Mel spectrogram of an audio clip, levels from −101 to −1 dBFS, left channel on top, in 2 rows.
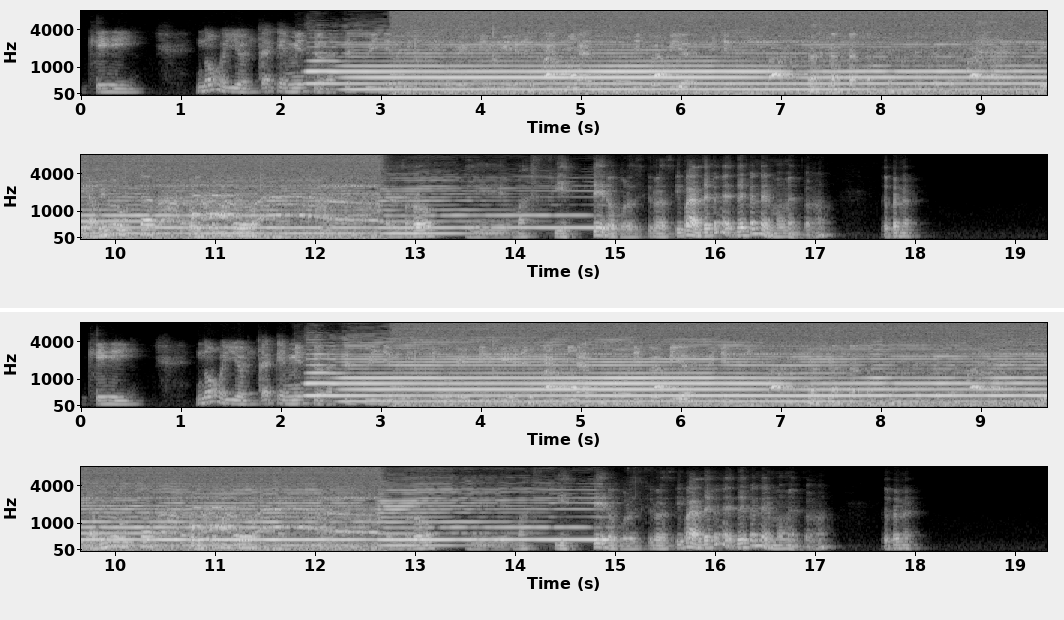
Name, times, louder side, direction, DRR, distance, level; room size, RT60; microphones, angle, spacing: voice 1, 0.0-7.6, right 2 dB, 35° right, 2 dB, 0.7 m, -34 dB
sound 1, 2.2-15.0, right 1 dB, 80° right, 0.4 m, -22 dB
sound 2, 3.1-12.7, left 1 dB, 5° left, 0.3 m, -29 dB
voice 2, 7.2-7.6 8.0-11.8 12.0-13.2 13.5-17.1 17.8-17.9, left 2 dB, 60° left, 2 dB, 0.8 m, -30 dB
2.8 x 2.8 x 3.5 m, 0.25 s
head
